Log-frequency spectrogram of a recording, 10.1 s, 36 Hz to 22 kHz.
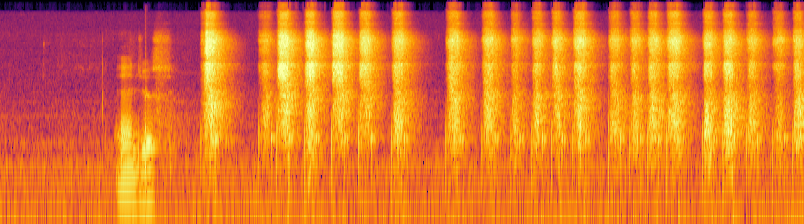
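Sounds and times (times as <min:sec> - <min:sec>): compressed air blow gun puffs: 0:02.5 - 0:10.0.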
